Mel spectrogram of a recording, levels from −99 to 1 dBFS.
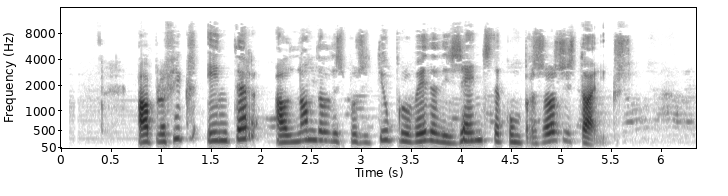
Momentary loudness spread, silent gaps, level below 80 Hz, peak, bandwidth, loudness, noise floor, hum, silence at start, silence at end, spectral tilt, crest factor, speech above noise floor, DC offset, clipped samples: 17 LU; none; -84 dBFS; -2 dBFS; 10.5 kHz; -26 LUFS; -61 dBFS; none; 0.75 s; 0.7 s; -4.5 dB/octave; 24 dB; 35 dB; under 0.1%; under 0.1%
